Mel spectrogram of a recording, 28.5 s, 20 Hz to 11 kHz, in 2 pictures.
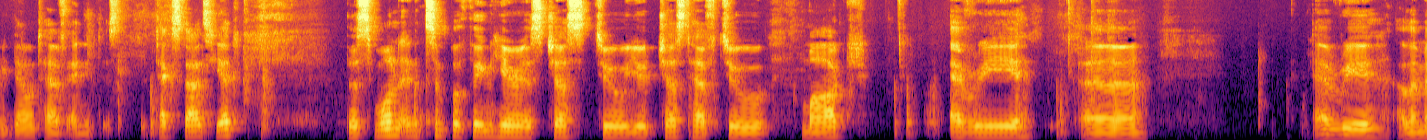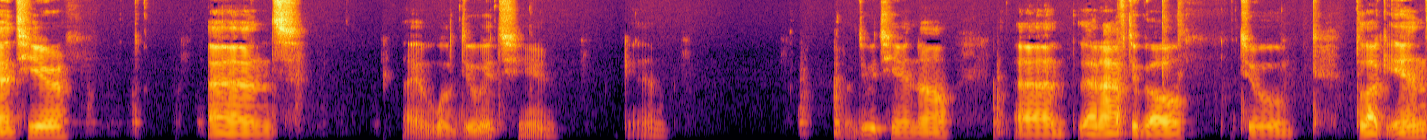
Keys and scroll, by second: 4.4 super+space, 5.1 space.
